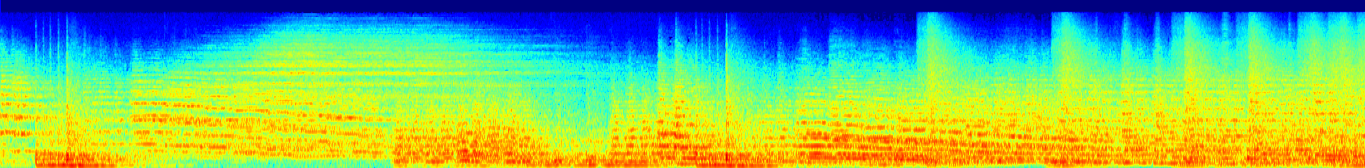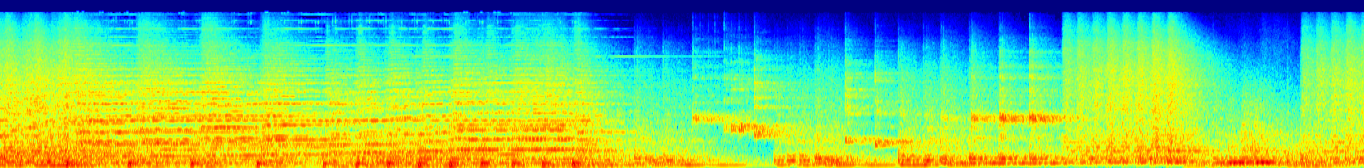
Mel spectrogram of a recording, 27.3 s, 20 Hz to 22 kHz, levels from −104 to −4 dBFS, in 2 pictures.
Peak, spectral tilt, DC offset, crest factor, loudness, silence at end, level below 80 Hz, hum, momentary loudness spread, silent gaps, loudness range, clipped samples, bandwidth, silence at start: -2 dBFS; -6 dB/octave; under 0.1%; 18 dB; -21 LUFS; 0 s; -40 dBFS; none; 7 LU; none; 5 LU; under 0.1%; 16 kHz; 0 s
